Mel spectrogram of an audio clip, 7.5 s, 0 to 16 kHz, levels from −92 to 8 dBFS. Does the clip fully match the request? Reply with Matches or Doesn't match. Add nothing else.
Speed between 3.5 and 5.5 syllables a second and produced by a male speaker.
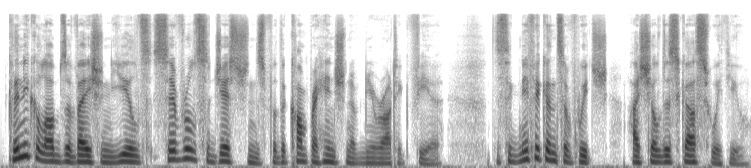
Doesn't match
